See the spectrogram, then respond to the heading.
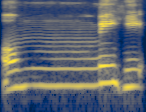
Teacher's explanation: तशदीद होगी, तो मीम पे बड़ा गुन्ना होगा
